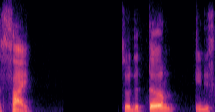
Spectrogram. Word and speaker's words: psi: coefficient so this is known as psi this one the greek letter which we mean we pronounce it as a side so the term in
